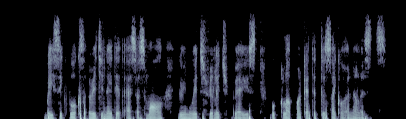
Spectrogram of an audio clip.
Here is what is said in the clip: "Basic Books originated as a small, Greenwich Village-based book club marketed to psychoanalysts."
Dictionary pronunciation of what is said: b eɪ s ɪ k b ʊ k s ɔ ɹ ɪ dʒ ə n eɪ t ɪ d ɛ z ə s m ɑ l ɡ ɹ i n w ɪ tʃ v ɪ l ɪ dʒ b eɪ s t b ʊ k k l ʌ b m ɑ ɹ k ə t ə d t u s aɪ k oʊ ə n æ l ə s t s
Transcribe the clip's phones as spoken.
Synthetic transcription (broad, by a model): b eɪ s ɪ k b ʊ k s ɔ ɹ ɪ dʒ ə n eɪ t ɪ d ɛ s ə s m ɑ l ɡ ɹ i n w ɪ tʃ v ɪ l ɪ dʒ b eɪ s t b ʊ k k l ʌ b m ɑ ɹ k ə t ə d t u s aɪ k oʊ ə n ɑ l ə s t s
